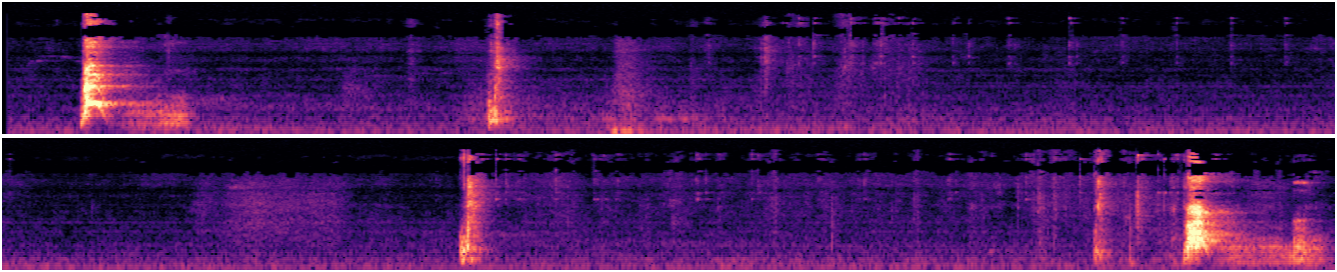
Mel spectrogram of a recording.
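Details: A scruffy pet dog barking out of a window: a few short, sharp single barks at irregular gaps of several seconds, with near silence in between.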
